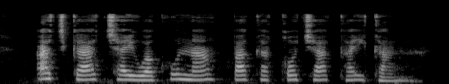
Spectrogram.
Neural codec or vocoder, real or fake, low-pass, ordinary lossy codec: vocoder, 24 kHz, 100 mel bands, Vocos; fake; 10.8 kHz; MP3, 64 kbps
